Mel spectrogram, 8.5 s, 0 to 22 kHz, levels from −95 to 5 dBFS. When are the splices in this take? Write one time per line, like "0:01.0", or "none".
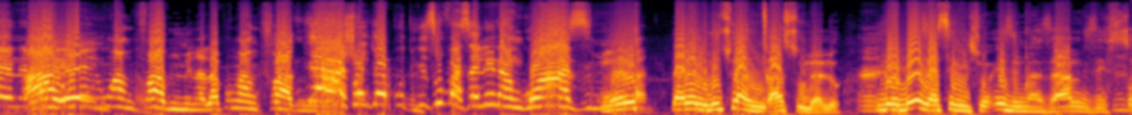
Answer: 0:04.8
